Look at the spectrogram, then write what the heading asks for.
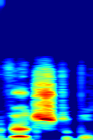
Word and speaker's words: vegetable: Does that apply to vegetable too? It follows a very similar pattern. Looks like vegetable. Four syllables again, but it sounds like sevl v ej tubul. V ej tubul. Three syllables, not four.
